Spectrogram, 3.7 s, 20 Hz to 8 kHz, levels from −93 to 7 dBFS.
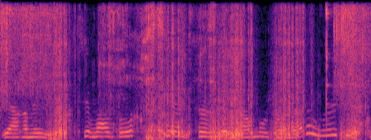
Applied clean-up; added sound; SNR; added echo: none; Chewing, mastication; -3 dB; none.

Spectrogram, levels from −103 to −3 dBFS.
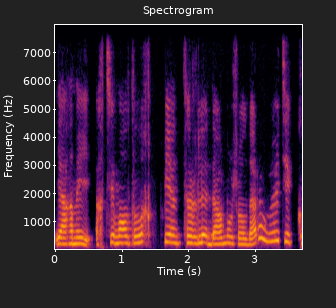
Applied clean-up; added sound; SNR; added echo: none; none; none; none.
